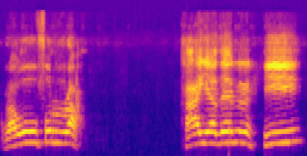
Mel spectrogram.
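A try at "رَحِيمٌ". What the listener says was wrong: টানবেন ওটা, টানেন ইয়াই মাদ্দা, ওটা ইয়াই মাদ্দা টান হবে, হা ইয়া জের হি।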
